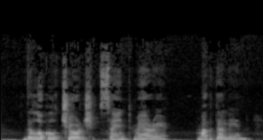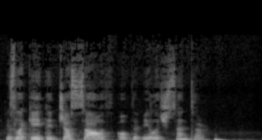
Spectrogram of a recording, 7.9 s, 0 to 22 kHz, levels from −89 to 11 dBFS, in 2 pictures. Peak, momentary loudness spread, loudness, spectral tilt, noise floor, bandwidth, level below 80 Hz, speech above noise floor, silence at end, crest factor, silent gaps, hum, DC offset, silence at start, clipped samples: -8 dBFS; 12 LU; -29 LUFS; -4.5 dB/octave; -59 dBFS; 16.5 kHz; -46 dBFS; 30 dB; 0.55 s; 22 dB; none; none; under 0.1%; 0.05 s; under 0.1%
